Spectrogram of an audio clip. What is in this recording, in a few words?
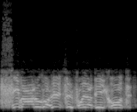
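Hungarian damaged water mood high, speech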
